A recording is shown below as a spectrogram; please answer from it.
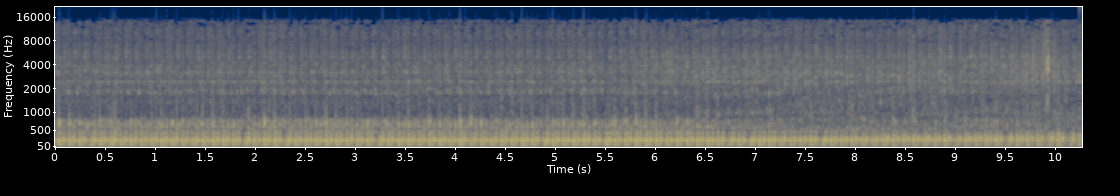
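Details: Toyota Celica ST202 at idle, rough lumpy exhaust note with a stumbling beat about three times a second; engine misfiring.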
